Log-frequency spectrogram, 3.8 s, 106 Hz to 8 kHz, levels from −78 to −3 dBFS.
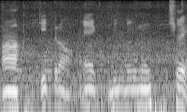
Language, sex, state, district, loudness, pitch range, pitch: Gujarati, male, Gujarat, Gandhinagar, -17 LUFS, 115-130 Hz, 125 Hz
